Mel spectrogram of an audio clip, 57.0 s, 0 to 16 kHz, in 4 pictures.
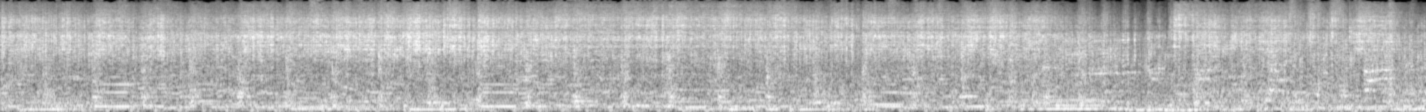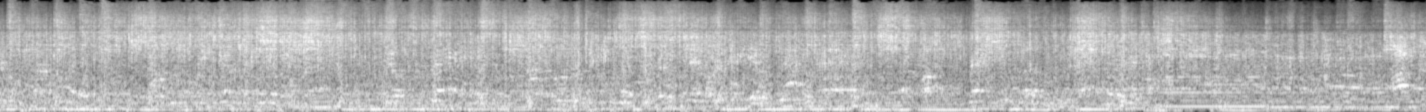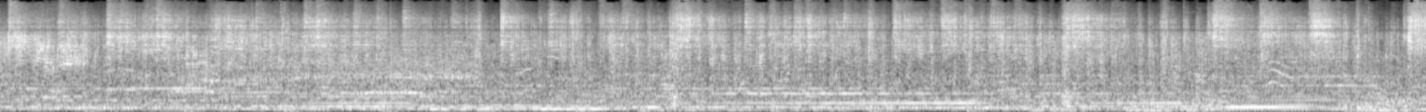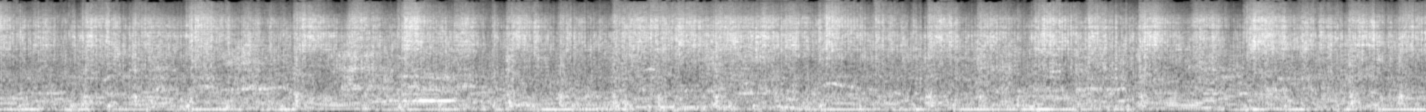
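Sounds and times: heavy metal band playing: 0.0s - 57.0s
person singing: 10.0s - 34.3s, 43.6s - 57.0s.

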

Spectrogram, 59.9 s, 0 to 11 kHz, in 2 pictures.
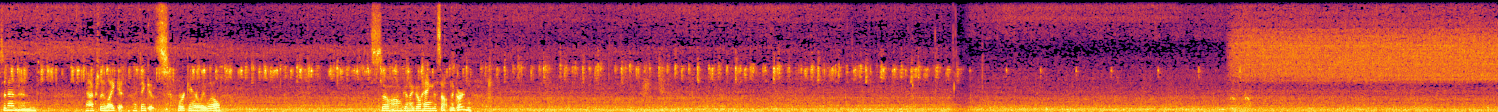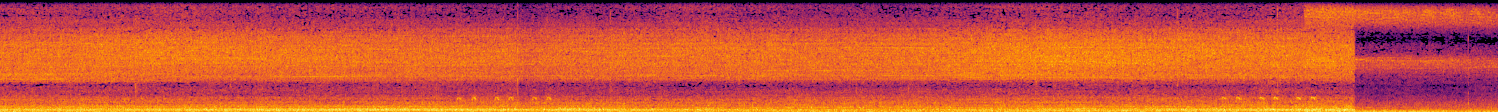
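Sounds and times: insects chirping chorus: 0.0s - 59.9s
low steady hum: 0.0s - 59.9s
short bird calls: 24.5s - 25.3s, 54.3s - 57.0s.

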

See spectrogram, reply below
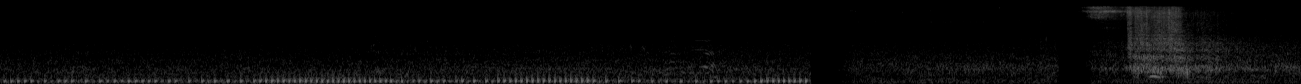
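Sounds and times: faint small engine idling: 0.0s - 11.2s.

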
